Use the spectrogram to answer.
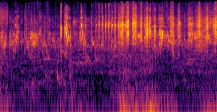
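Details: Budgerigars, green-plumaged, give soft warbling chirps that build into a rapid, dense burst of high twittering and squawks in the second half.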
